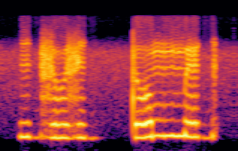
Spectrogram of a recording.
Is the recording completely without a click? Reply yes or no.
yes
